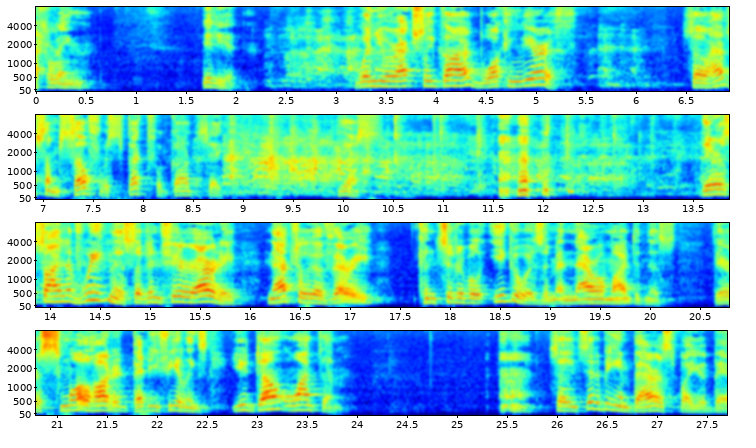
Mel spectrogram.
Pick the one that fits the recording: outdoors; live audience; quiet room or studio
live audience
